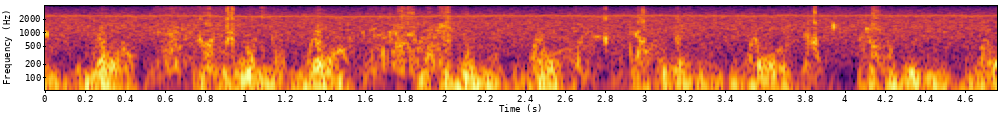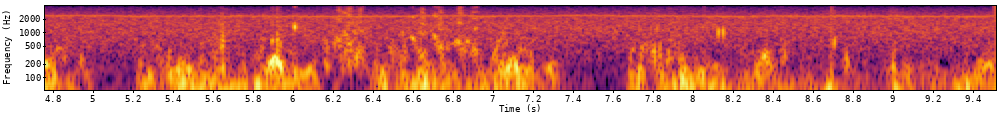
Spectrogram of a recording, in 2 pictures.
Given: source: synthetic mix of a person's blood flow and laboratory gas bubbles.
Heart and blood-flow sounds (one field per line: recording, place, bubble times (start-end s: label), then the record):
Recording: Doppler ultrasound of blood flow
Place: precordium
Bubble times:
0.00-0.06 s: bubbles
0.55-1.23 s: bubbles
1.55-2.30 s: bubbles
2.64-3.07 s: bubbles
3.16-3.25 s: bubbles
3.79-4.00 s: bubbles
4.08-4.27 s: bubbles
4.93-4.98 s: bubbles
5.52-5.75 s: bubbles
5.99-6.05 s: bubbles
6.14-6.40 s: bubbles
6.53-6.95 s: bubbles
7.71-8.05 s: bubbles
8.10-8.20 s: bubbles
8.42-8.51 s: bubbles
8.69-8.82 s: bubbles
8.98-9.07 s: bubbles
From the record:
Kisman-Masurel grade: 242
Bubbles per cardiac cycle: several, 3 to 8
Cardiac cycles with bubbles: 100%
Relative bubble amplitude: moderate (0.250 to 0.450)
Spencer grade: 3 (all of the cardiac periods contain showers or single bubble signals, but not dominating or overriding the cardiac motion signals)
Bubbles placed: only in the low amplitude regions of the cardiac cycle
